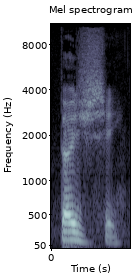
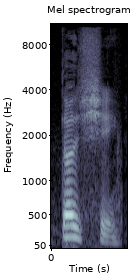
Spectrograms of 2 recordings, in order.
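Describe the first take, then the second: First: The first word ends with a zh sound. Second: The first word ends with a z sound.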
